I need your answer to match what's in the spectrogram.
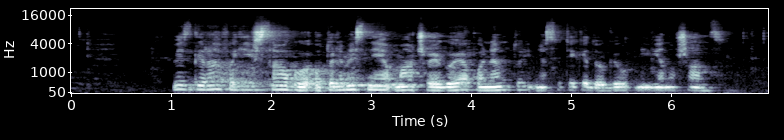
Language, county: Lithuanian, Tauragė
